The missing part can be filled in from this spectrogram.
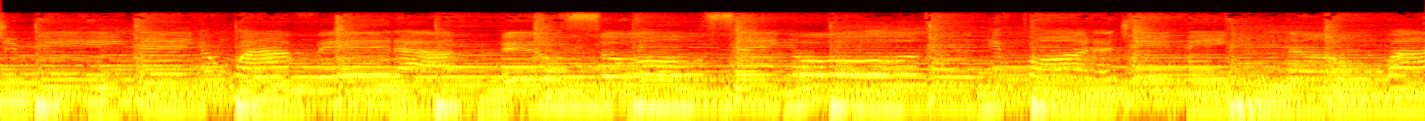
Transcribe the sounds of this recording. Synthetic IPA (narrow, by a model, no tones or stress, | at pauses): ɪmĩnẽjũw̃aveɾa | ewsosẽɲoɾ | ɪfɔɾɐd͡ʒɪmĩnɐ̃w̃a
